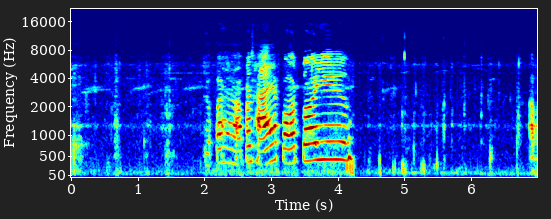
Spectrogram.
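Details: Village cat at feeding time, offered rice with Bolt pellets and omelette: a run of loud, harmonic meows that rise and fall over about two seconds, with a person talking quietly before and after.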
